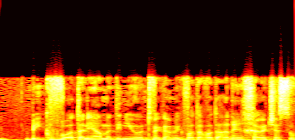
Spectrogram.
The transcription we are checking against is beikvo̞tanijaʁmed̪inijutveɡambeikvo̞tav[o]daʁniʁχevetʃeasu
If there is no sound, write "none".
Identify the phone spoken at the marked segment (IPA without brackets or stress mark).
o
